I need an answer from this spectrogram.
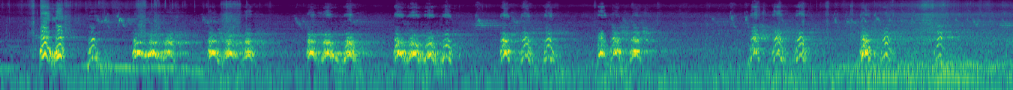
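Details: A dog hidden under a car barks in a steady run of about a dozen short, rough barks, often in close pairs, roughly one per second, over faint background noise.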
